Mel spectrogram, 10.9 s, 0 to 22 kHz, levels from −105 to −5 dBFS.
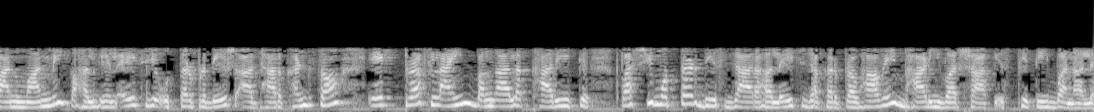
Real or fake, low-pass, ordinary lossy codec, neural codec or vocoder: real; 3.6 kHz; none; none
